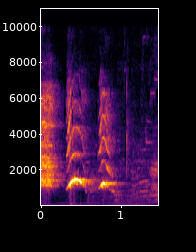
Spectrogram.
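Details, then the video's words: Shiba Inu dog at home whining because it wants to be in the living room with its owners; two high arching whines, rising then falling, with a faint later squeak and a person softly saying no. "Sad Shiba"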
